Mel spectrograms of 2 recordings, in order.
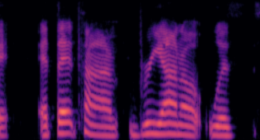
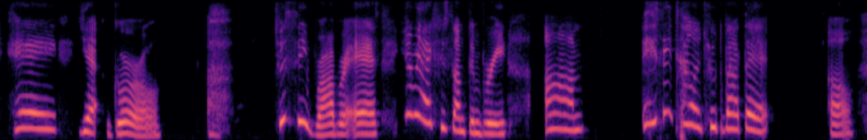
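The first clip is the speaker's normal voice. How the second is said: imitating Amora on the phone; 5 semitones higher than usual. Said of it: "here go Amora, y'all".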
